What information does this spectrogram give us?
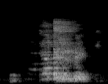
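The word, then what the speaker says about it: rendezvous: The pronunciation is रॉन्डवू.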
